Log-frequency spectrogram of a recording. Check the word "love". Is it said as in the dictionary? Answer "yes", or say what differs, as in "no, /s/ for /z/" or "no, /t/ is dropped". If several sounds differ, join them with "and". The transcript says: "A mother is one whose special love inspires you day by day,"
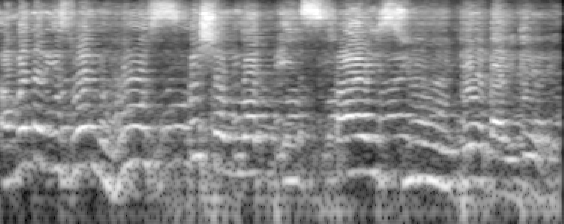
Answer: no, /p/ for /v/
